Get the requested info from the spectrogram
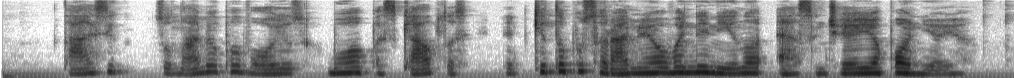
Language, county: Lithuanian, Vilnius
